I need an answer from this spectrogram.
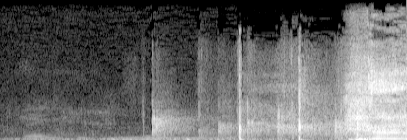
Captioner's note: applause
